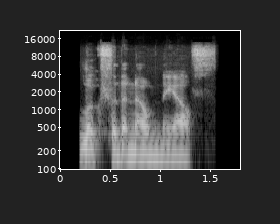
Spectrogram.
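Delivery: hushed, quiet stage whisper. Describing how he tips her off while walking past: acting out a stage whisper. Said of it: "say it under his breath".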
